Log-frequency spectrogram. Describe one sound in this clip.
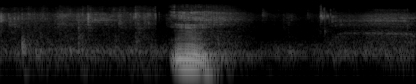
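Tongs toss leafy greens in a glass bowl with a soft rustle.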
